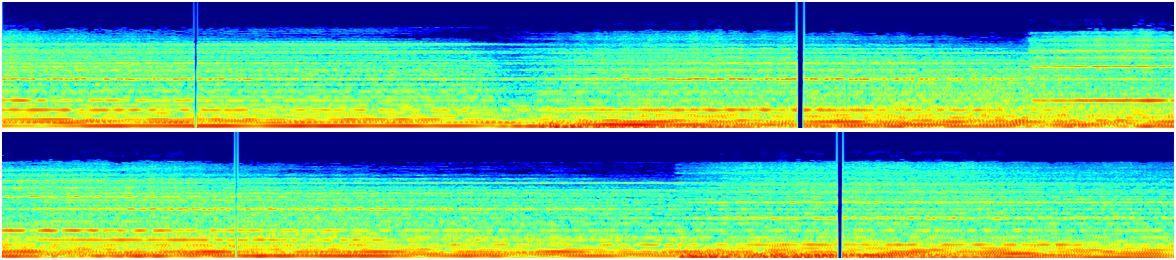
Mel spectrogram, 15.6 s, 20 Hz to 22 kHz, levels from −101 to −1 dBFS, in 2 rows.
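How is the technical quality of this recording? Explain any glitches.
The recording is interrupted by four short dropouts, each a gap between stream segments. They fall at 1.28 s (about 24 ms), 5.30 s (about 50 ms), 9.36 s (about 20 ms) and 13.38 s (about 41 ms), roughly 4 s apart, which fits every second boundary of 2-second segments. The segments' time stamps leave a gap between one segment and the next, and the player fills that gap with silence. Each is heard as a sudden hole. On a waveform it is a flat line with abrupt edges, and on a spectrogram a thin, clean vertical blank stripe.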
